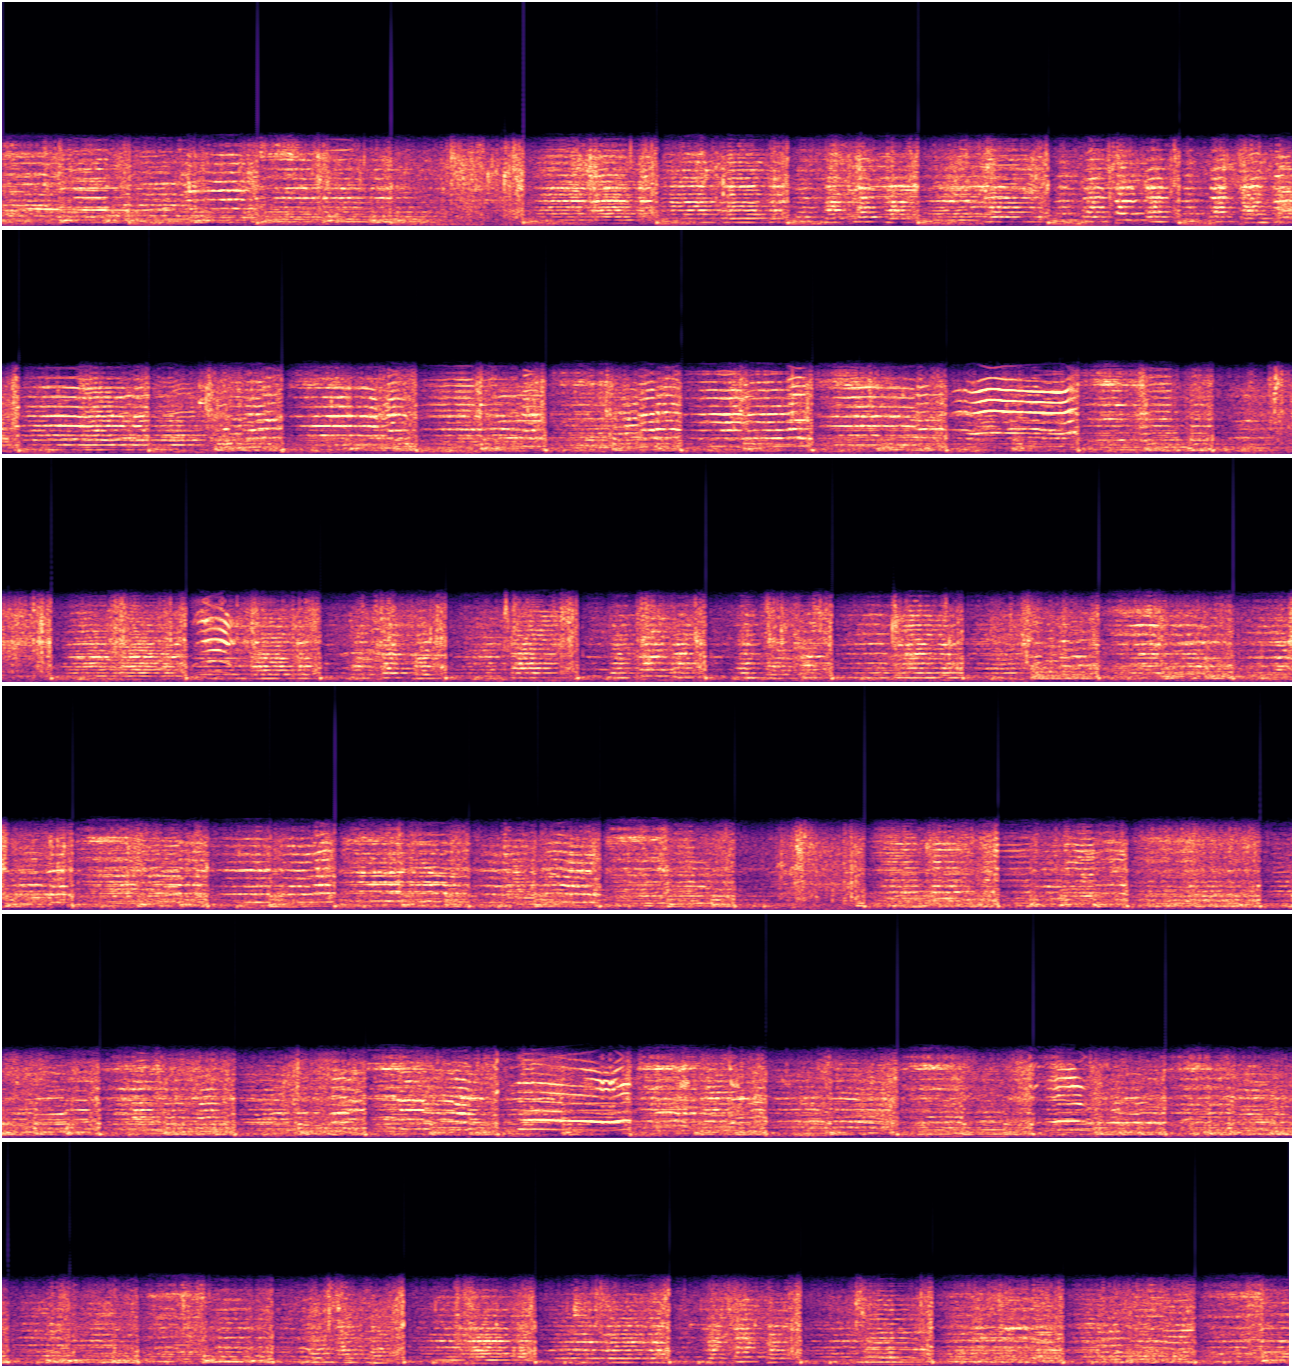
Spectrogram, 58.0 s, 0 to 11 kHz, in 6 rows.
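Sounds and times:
brass band playing a march: 0:00.0 - 0:58.0
steady drum beat: 0:00.0 - 0:58.0.

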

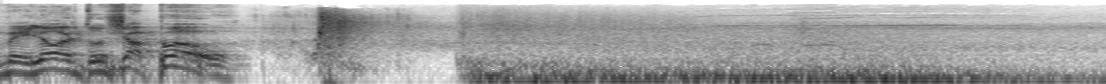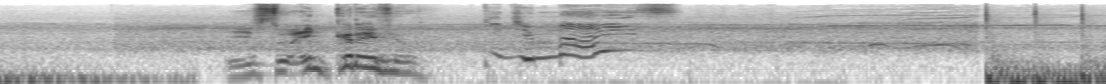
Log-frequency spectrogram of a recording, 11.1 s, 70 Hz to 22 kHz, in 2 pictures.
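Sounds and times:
low rumbling boom: 0:02.3 - 0:06.1.

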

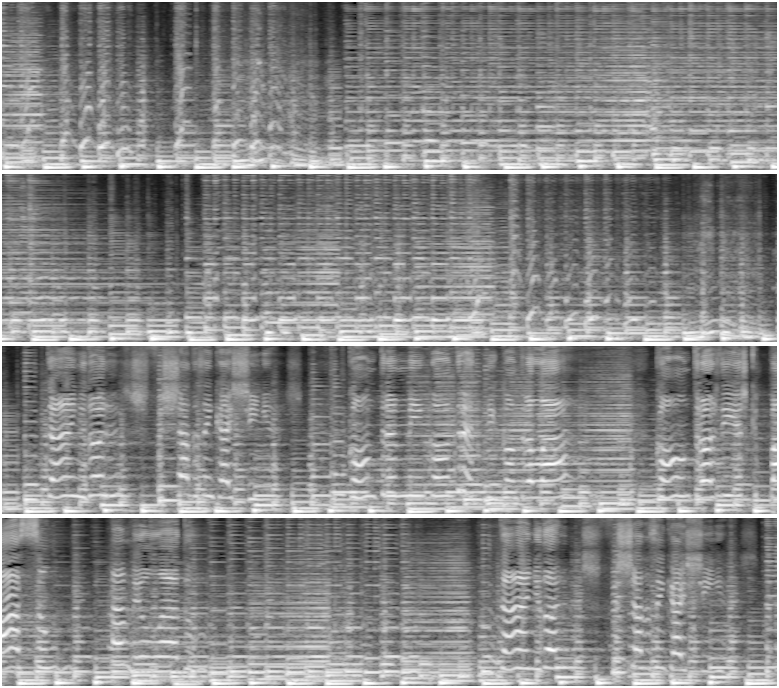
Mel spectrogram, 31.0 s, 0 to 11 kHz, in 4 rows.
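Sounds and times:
steady bass beat: 0:00.0 - 0:16.2
plucked string music: 0:00.0 - 0:31.0.

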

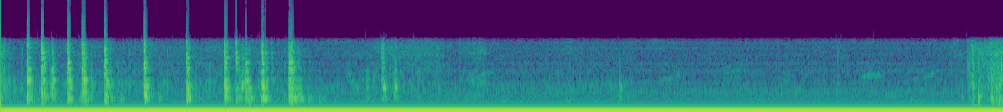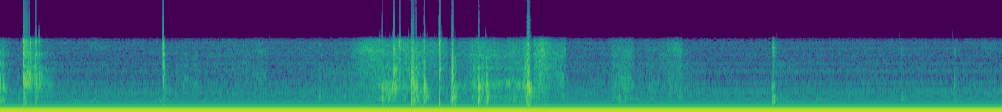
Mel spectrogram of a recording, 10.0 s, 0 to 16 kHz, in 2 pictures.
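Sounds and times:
plastic toys clicking on wood: 0:00.0 - 0:01.6.

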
